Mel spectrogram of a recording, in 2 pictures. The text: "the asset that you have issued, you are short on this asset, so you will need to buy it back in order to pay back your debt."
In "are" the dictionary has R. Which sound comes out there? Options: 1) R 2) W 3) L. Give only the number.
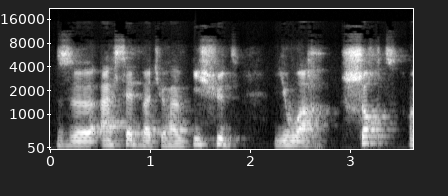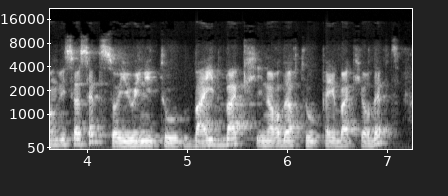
1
